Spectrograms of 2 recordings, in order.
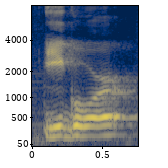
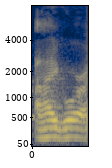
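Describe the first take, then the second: First: Igor with a long EE opening; Igor as EE-gor. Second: Igor opening on an EYE sound; Igor as EYE-gor. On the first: Host unsure of a character's name, Igor said EE-gor. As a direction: say Igor starting like "eager". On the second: Host correcting a character's name, Igor said EYE-gor. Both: Shown as a demonstration. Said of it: "I still say it wrong".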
